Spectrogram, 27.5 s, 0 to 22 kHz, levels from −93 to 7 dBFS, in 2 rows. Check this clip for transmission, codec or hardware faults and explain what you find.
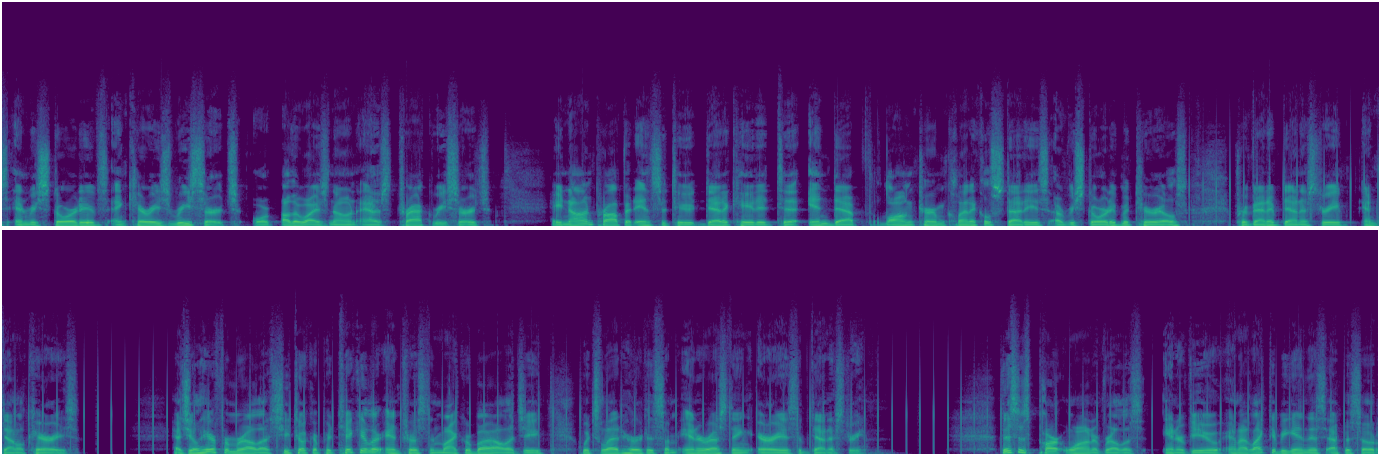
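There is one fault, a train of clicks from 11.88 s to 27.48 s. About a hundred identical pops tick at a steady 7.3 per second, peaking a few dB above the speech and audible even in pauses. This is likely interference from nearby equipment. The matched shape and even spacing distinguish it from random crackle.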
